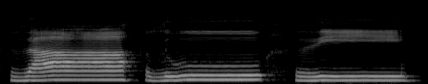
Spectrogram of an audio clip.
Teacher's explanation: ذال بھی حروف لثویہ میں سے ہے، اس میں سیٹی کی آواز نہیں نکالنی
